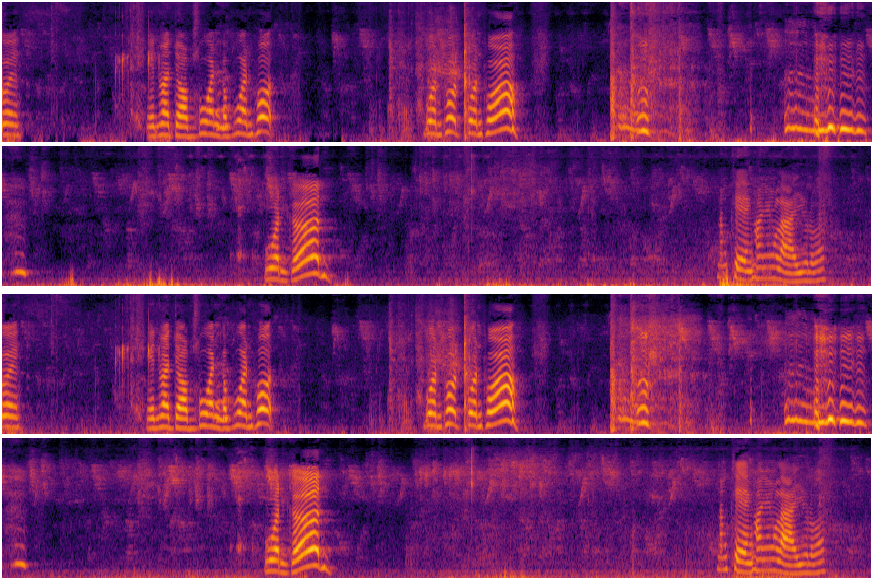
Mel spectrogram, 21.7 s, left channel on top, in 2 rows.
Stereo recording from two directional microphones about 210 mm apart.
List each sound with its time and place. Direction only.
0.0 s a sound: 15° right (ahead or behind)
1.4 s chewing: 10° left (ahead or behind)
1.8 s speech: 10° right (ahead or behind)
5.2 s a woman's voice: centre (ahead or behind)
9.7 s laughter: 15° left (ahead or behind)
10.1 s a woman's voice: centre (ahead or behind)
14.1 s a woman's voice: centre (ahead or behind)
19.8 s a woman's voice: centre (ahead or behind)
